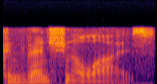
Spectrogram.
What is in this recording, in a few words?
"conventionalize", English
